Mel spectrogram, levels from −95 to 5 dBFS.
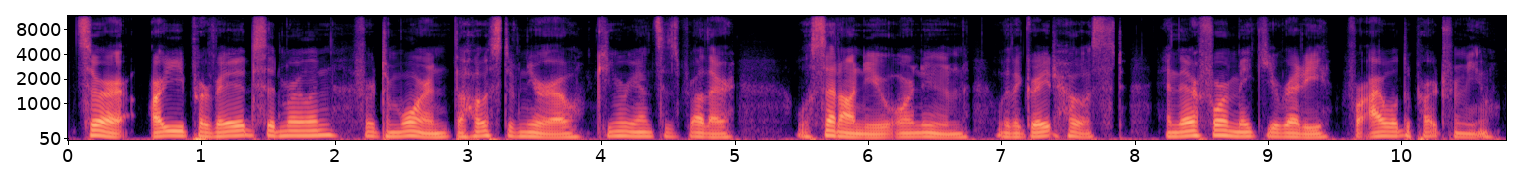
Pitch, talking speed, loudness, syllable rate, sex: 105 Hz, 210 wpm, -19 LUFS, 5.3 syllables/s, male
